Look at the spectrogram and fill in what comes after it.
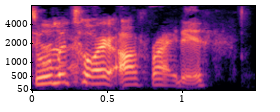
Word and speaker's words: rheumatoid arthritis: Yes, rheumatoid arthritis.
